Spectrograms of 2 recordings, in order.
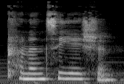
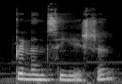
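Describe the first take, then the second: First: The first p has a puff of air. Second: The first p has no puff of air. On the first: The speaker calls it right. "पफ of air के साथ बोलना है" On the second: The speaker calls it wrong. "पी की sound को उर्दू के पे की तरह"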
